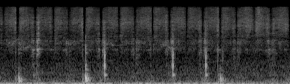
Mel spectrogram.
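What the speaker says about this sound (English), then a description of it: "just sand it, scuff up the surface, which gives the primer something to stick to" Sandpaper scuffing a chrome-plated, polished strut tower brace, a few short rough rubbing strokes close up with quiet gaps between them and no talking.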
